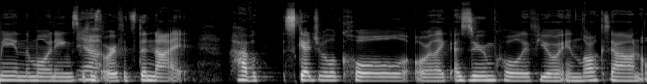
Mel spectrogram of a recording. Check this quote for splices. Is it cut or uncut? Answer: cut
